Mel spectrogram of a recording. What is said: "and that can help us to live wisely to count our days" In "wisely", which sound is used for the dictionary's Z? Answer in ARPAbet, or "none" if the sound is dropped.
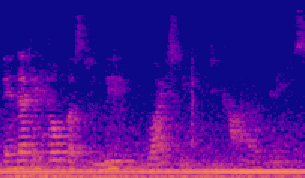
S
